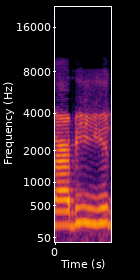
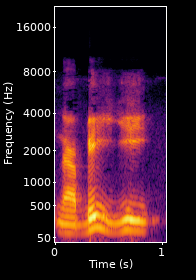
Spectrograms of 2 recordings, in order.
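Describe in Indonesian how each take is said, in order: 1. Diucapkan dengan hamzah, tanpa penggandaan. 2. Diucapkan dengan bunyi y ganda. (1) "baca dengan hamzah" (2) "baca dengan tasydid"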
